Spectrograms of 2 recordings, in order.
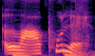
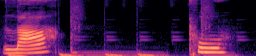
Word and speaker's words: Lāpule: It is Lāpule, and Lāpule is spelled L A Kahako P U L E. Lāpule. Pronounced, repeat after me, La Poule.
